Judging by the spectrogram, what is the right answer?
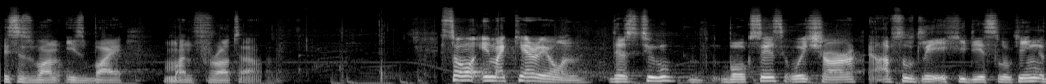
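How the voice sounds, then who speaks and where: A man's voice: medium pitch, fairly bright tone, big-room sound. A man in his forties from Estonia, a native Russian speaker with a Russian accent, chatting enthusiastically in a rambling fashion haul vlog, recorded on a chest mic in a large loft room. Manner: enthusiastic, rambling, gushing superlatives. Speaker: fashion vlogger.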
